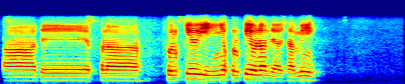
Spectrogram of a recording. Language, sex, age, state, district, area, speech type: Dogri, male, 18-30, Jammu and Kashmir, Reasi, rural, conversation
